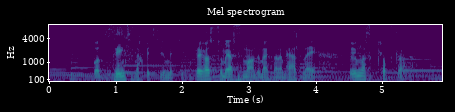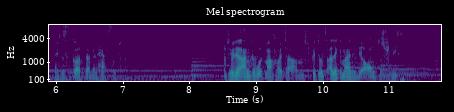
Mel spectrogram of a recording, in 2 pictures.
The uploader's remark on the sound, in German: aus unserem Gottesdienst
